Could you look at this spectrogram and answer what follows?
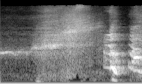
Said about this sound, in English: I still can't whistle.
